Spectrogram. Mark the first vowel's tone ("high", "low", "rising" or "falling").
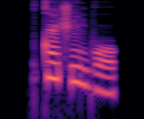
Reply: high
